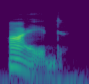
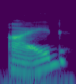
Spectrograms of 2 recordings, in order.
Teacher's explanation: It's the I sound, immediately followed by a soft D sound.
